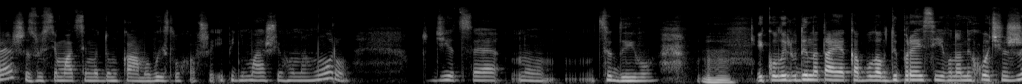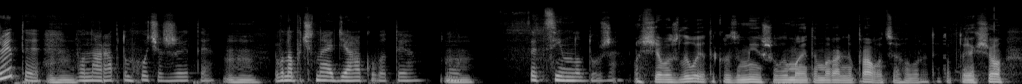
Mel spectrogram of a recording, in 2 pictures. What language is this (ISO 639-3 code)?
ukr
